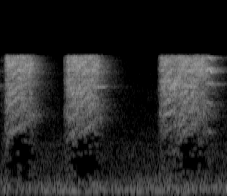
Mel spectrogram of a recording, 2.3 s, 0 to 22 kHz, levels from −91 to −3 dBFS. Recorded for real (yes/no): yes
